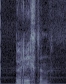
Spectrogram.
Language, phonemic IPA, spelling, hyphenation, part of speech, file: Dutch, /bəˈrɪxtə(n)/, berichten, be‧rich‧ten, verb / noun, Nl-berichten.ogg
- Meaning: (verb) to report, inform; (noun) plural of bericht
